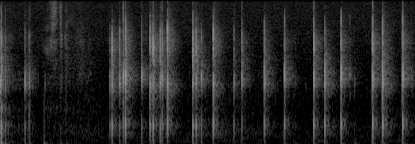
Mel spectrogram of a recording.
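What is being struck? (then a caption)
Hardcover book with laminated cardboard cover. Fingertips and long nails tap and scratch the front of a closed hardcover book with a glossy laminated cardboard cover. A sparse start of soft taps gives way to a steady run of short, crisp clicks with bright, papery scratch. Each tap cuts off almost instantly with no ring.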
